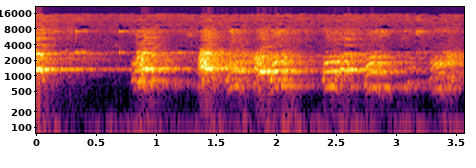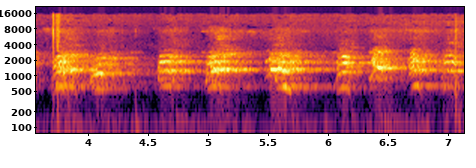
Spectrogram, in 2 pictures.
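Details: Hunting dog in Italy baying while on a hare hunt, having flushed the hare: a series of high, yelping barks roughly every half second with whining, rising tone, some overlap of voices.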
